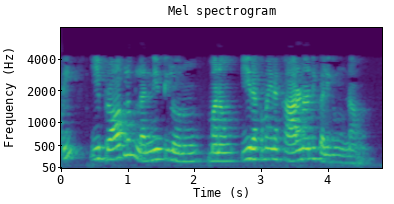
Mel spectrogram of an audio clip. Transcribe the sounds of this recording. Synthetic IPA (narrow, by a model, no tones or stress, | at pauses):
ʈiiːpɾaːblɐmlɐnːiɳʈilo̞ːnuːmɐnɐmiːɾɐkɐmɐjnɐkaːɾɐɳaːnːikɐliɡiuɳːa̰ːmṵ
